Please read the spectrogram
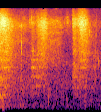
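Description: Faint footsteps and shuffling on a concrete floor: a few soft scuffs in an otherwise quiet pause.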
